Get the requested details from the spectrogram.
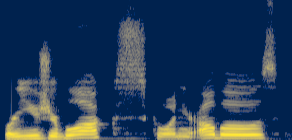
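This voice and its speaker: A woman yoga instructor leading a slow, gentle class in a careful, unhurried way. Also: mid-range voice, no echo, dull audio.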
